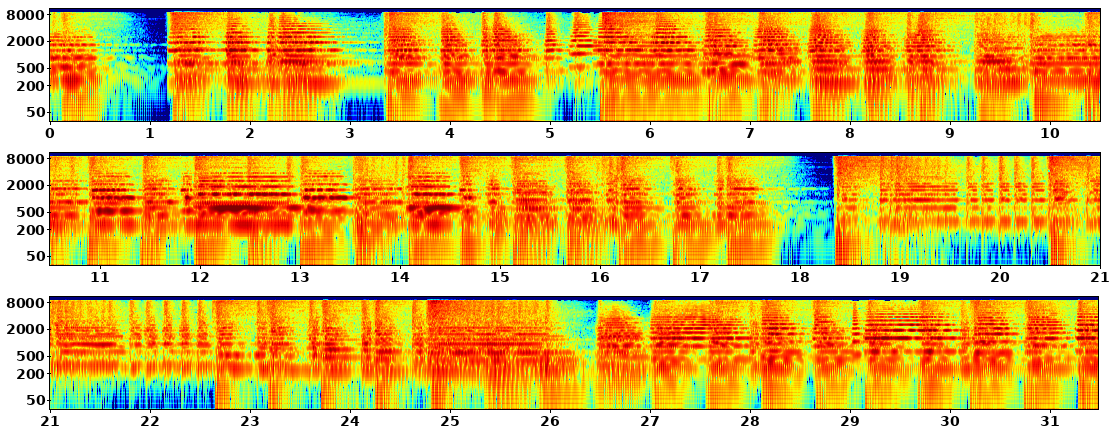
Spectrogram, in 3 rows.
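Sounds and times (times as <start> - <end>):
solo brass fanfare: 0.0 - 31.4.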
